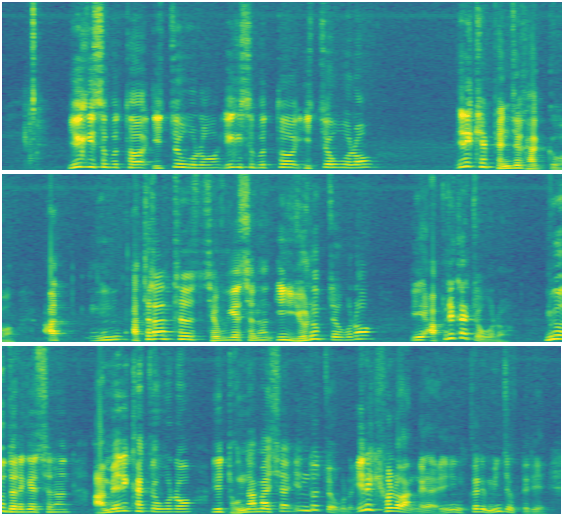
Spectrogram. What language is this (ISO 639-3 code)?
kor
